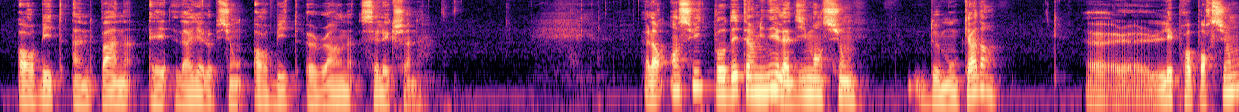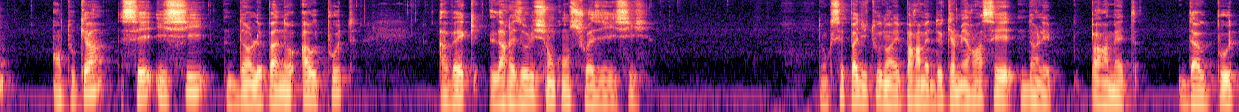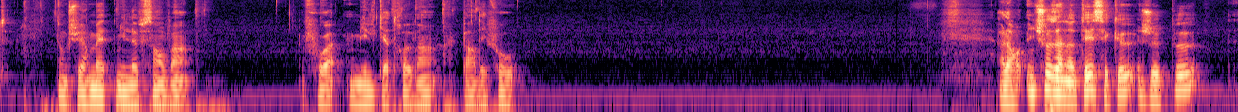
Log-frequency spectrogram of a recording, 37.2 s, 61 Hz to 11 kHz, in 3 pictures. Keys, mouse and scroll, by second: 4.4 KP_0, 13.4 click, 16.4-20.6 drag, 21.6-22.6 drag, 35.5-36.5 drag.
